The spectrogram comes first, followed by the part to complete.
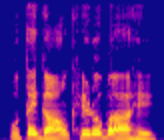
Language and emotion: Sindhi, neutral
